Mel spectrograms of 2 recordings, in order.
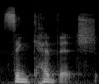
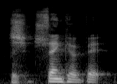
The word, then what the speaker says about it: Sienkiewicz: It's a Polish name. So it's a V-W kind of Yeah, Sienkiewicz, apparently. Sienkiewicz, yeah. Sienkiewicz. No, so CZ is ch. Sienkiewicz.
